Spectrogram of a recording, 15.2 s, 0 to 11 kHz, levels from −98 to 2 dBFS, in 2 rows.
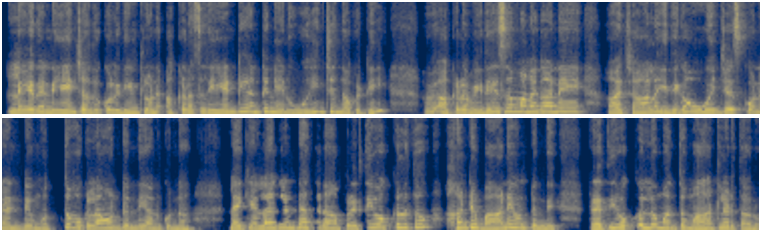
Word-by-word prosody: లేదండి. 265 -1 +3
ఏం 260 - +3
చదువుకోలేదు. 245 -2 0
ఇంట్లోనే 240 +2 -1
అక్కడసలు 260 +4 -2
ఏంటి 270 +4 +1
అంటే 280 +2 -1
నేను 265 -2 -2
ఊహించిందొకటి. 255 -6 -2 0.7
అక్కడ 270 - 0
విదేశమనగానే 285 +3 +2 0.4
ఆహ్, 245 0 +4
చాలా 235 +3 +1
ఇదిగా 255 +4 +1
ఊహించేసుకొనంటే 265 -2 +1
మొత్తం 225 +8 -4
ఒకలా 260 -1 +1
ఉంటుందనుకున్నా. 245 -4 -3 0.5
లైక్ 260 0 +2
ఎలాగంటే 270 +3 +2
అక్కడ 275 -2 -5 0.2
ప్రతి 255 +4 -2
ఒక్కరితో 315 +3 0 0.4
అంటే 285 +3 +4
బానే 235 +8 +3
ఉంటుంది. 255 -5 -1 0.4
ప్రతి 225 +4 +3
ఒక్కళ్ళు 285 +2 +1
మనతో 260 +1 0
మాట్లాడతారు. 235 -2 -1
260 Hz, 120 wpm, -23 LUFS, 240-275 Hz, 0.7 s, ఆహ్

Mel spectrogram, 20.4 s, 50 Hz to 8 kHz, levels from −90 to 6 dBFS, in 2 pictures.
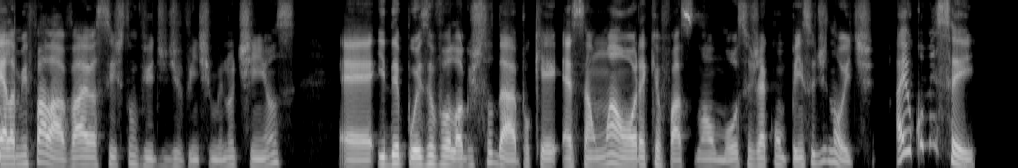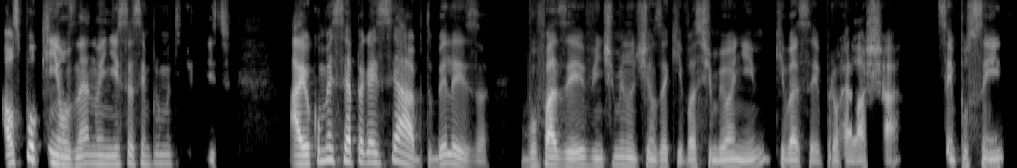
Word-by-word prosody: ela 140 -1 +8
me 145 +1 -4
falava: 125 -6 +4
"Ah, - - +5
eu - - +2
assisto 130 +3 -7
um - - -7
vídeo 120 -3 -9
de 115 0 -12
20 105 +2 -10
minutinhos, 120 +6 -7 0.5
eh, 105 -1 +4
e 130 - +2
depois 130 -2 +3
eu 150 - +2
vou 140 +1 +2
logo 120 -1 +2
estudar, 135 - +1
porque 115 +1 -4
essa 120 +1 0
1 130 +7 +2
hora 125 +1 +3
que - - -11
eu 130 - -1
faço 105 0 0
no 115 - -11
almoço, 110 +2 -5
já 125 0 0
é - - -11
compenso 125 +1 -5
de 180 +6 -9
noite". 180 -1 -4 0.2
Aí - - +3
eu 360 - -1
comecei, 190 - 0 0.4
aos 150 +2 +4
pouquinhos, 155 - +3
né, 140 +3 0
no 145 - -2
início 140 +1 -2
é - - -1
sempre 150 +1 -7
muito 150 0 -9
difícil. - - -15 0.6
Aí 145 - +8
eu 150 - +7
comecei 195 +3 +3
a - - -12
pegar 175 -2 +1
esse 165 +4 -5
hábito: 115 - +3
"Beleza, 115 -9 -2 0.3
vou 115 +3 -6
fazer 120 -1 +3
20 120 0 -6
minutinhos 120 -4 -4
aqui, 105 -2 -5
vou 110 - -3
assistir 110 -1 -5
meu 105 +1 0
anime, 110 - -2
que - - -7
vai 105 -1 +1
ser 95 -2 -9
pra - - -7
eu - - -8
relaxar - - -3 0.4
100%, 115 +1 -4
125 Hz, 200 wpm, -23 LUFS, 115-150 Hz, 0.6 s, ela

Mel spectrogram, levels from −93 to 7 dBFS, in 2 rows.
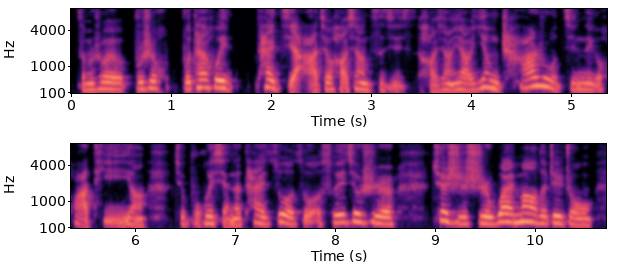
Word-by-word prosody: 怎 175 - -7
么 170 - 0
说， 185 -1 +2
不 180 +2 -4
是 200 +1 0 0.2
不 190 - +1
太 225 +2 +2
会 215 -3 +4 0.2
太 235 -2 +1
假， 200 +3 -1
就 180 -1 -2
好 - - -2
像 180 -3 -1
自 170 +3 -11
己 280 - -9 0.2
好 150 - -7
像 165 +1 -2
要 170 -2 0
硬 200 +1 -1
插 235 +4 -1
入 255 -8 +2
进 175 -1 -6
那 170 -1 -1
个 - - -5
话 - - -3
题 - - -10
一 - - -5
样， - - -2 0.3
就 - - -7
不 - - -9
会 200 0 +1
显 195 - -3
得 170 - +1
太 195 +3 -2
做 195 +1 +2
作， - - -4
所 220 - -3
以 230 - +4
就 250 +2 +3
是 205 -6 +2 0.4
确 280 -2 +3
实 220 -6 0
是 200 +1 +3
外 245 +5 +6
貌 240 0 +5
的 205 -2 0
这 210 -1 +3
种， 170 -4 -2
195 Hz, 270 characters per minute, -22 LUFS, 180-230 Hz, 0.4 s, 外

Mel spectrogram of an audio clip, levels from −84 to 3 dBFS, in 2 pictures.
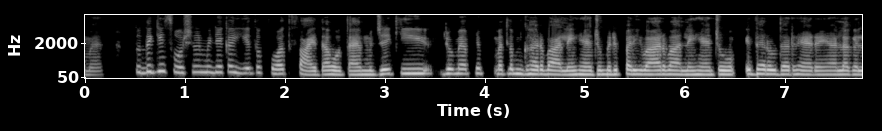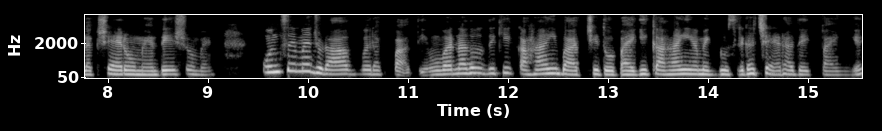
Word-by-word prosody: मैं। 170 0 -15 0.3
तो 280 - -6
देखिए 305 +5 0
सोशल 285 -1 -7
मीडिया 280 0 -4
का 290 - -4
ये 235 -3 -4
तो 265 - -9
बहुत 210 0 -2
फ़ायदा 170 +1 -2
होता 175 -1 0
है 175 - +1
मुझे 180 +3 +2
कि 225 -1 +1
जो 220 0 +2
मैं 215 0 -1
अपने 235 +2 -5 0.2
मतलब 215 +1 +1
घर 195 -1 +2
वाले 180 -1 +1
हैं 180 0 +3
जो 185 +1 +1
मेरे 190 0 +3
परिवार 190 -1 +3
वाले 180 -1 +1
हैं 180 - 0
जो 185 0 +3
इधर-उधर 195 -2 +3
रह 185 -2 0
रहे 180 0 -3
हैं 180 0 -4
अलग-अलग 180 -1 -1
शहरों 190 -2 +2
में 175 -1 0
देशों 190 +1 0
में, 170 -1 -11 0.5
उनसे 305 +5 +4
मैं 335 -1 +1
जुड़ाव 200 -5 0
रख 190 -2 -4
पाती 150 -3 -7
हूँ 170 +4 -5
वरना 210 +3 +2
तो 245 0 +2
देखिए 230 +3 -4
कहाँ 200 +2 -1
ही 230 +1 +4
बातचीत 195 -1 0
हो 175 - +5
पाएगी, 180 +3 +2
कहाँ 190 0 +1
ही 205 - +5
हम 195 -1 +3
एक-दूसरे 185 0 -1
का 215 +1 +4
चेहरा 205 -5 -2
देख 175 -2 -6
पाएँगे। 165 +3 -10
190 Hz, 225 wpm, -22 LUFS, 180-220 Hz, 0.5 s, हो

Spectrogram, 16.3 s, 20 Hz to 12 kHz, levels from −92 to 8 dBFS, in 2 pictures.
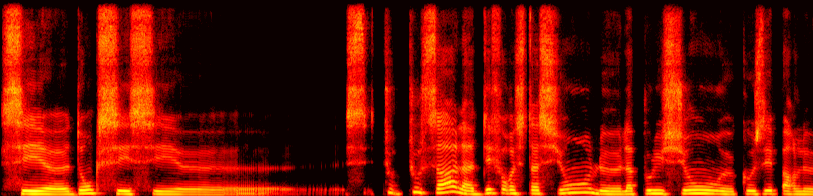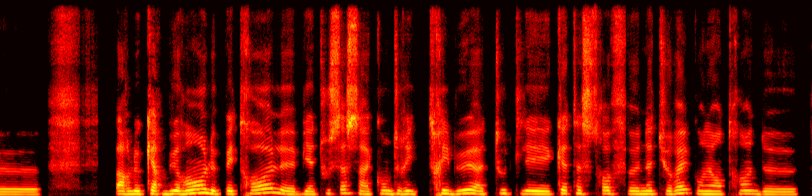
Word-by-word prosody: c'est, 175 -2 +6
heu, 160 0 +3
donc, 210 +5 +2
c'est 180 -2 +4
c'est, 165 -2 0
heu, 150 -2 -7 0.9
c'est - - -1 0.2
tout 245 -3 -5
tout 280 -2 -1
ça 250 +6 +2
la 195 -6 +2
déforestation, 215 +4 0
le 175 -7 +1
la 170 +1 0
pollution, 200 +1 +2
heu, 160 -1 -2
causée 185 +1 0
par 175 -2 -4
le 155 -2 -3 0.7
par 180 -1 +2
le 175 - +5
carburant, 185 +5 +3
le 195 -6 +2
pétrole, 200 +3 -1
bien 165 +1 -4
tout 195 - -12
ça, 210 +3 -1
ça 205 -5 +4
a 165 - -3
contribué 185 +2 -1
à 175 - -1
toutes 205 -3 -7
les 175 -2 +2
catastrophes, 195 -1 -3
heu, 175 - 0
naturelles 180 +5 -1
qu'on 180 -4 -3
est 170 - +2
en 165 -1 -1
train 190 +3 -6
de 155 -2 -5
180 Hz, 150 wpm, -23 LUFS, 170-205 Hz, 0.9 s, c'est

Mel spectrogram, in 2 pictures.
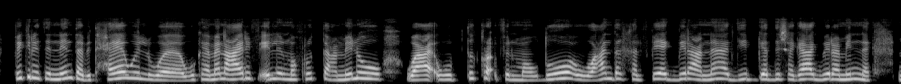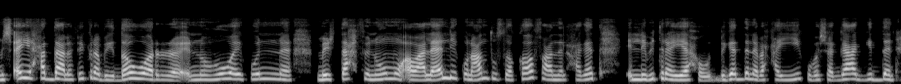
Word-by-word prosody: فكرة 295 +1 +1
إن 240 0 +2
أنتَ 285 +2 +2
بتحاول 255 +5 +1
و 210 -2 +1 0.2
وكمان 220 +6 -1
عارف 245 +3 +3
إيه - - +1
اللي 260 +3 0
المفروض 240 +2 -3
تعمله، 250 +3 +1 0.3
وعـا- 210 0 +5
وبتقرأ 275 +9 -3
في - - -10
الموضوع 210 +7 +1
وعندك 235 +5 -1
خلفية 240 +2 -1
كبيرة 245 +3 -2
عنها، 240 +3 0
دي 230 +1 -5
بجد 230 0 -1
شجاعة 240 0 +1
كبيرة 235 +1 +1
مِنَّك، 230 -3 0 0.2
مش 220 +1 -3
أي 295 +1 +4
حد 275 -3 +1
على 230 -3 +3
فكرة 265 +3 -2
بيدوّر 220 -2 +1
إنه 215 +1 -2
هو 240 +5 +1
يكون 240 -1 -1 0.3
مرتاح 225 +3 +1
في 245 - -5
نومه، 250 +3 0
أو 210 - +4
على 200 0 +4
الأقل 295 +3 +3
يكون 255 -6 -3
عنده 265 +6 0
ثقافة 255 +5 -3
عن 215 -1 -1
الحاجات 220 +4 -5 0.3
اللي 220 +1 +2
بتريحه، 215 -6 +1
بجد 230 +5 -1
أنا 240 -5 0
بأحيّيَك 215 +3 -6
وباشجّعك 220 +3 -1
جدًا 225 +2 -3
235 Hz, 170 wpm, -18 LUFS, 215-255 Hz, 0.3 s, وعـا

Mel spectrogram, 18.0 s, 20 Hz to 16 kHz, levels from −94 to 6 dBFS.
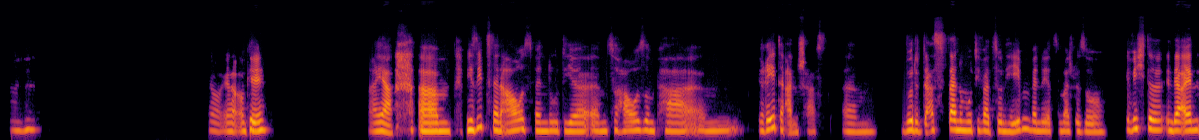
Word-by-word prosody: Mhm. 205 +2 -8 2.6
Ja, 185 -4 -11
ja, 185 +1 -4
okay. 210 +2 +3 1.5
Ah 185 - -7
ja. 175 -5 +4 0.4
Ähm, 185 0 +6 0.2
wie 210 0 +7
sieht's 260 +4 -1
denn 200 -2 +3
aus, 215 -1 0
wenn 190 -1 0
du 190 0 -2
dir, 185 0 -1
ähm, 185 0 -3
zu 200 0 -9
Hause 205 0 -1
'n 190 -1 -2
paar, 185 +2 -3
ähm, 200 +2 -7 0.2
Geräte 215 +2 +2
anschaffst? 170 +2 -9 0.2
Ähm, 175 0 -8 0.4
würde 195 +1 +2
das 205 +3 -5
deine 215 -2 +6
Motivation 195 -1 -1
heben, 200 +5 -1
wenn 195 -1 -1
du 190 - -2
jetzt 185 0 -7
zum 185 - -9
Beispiel 185 -1 -6
so 175 -1 -5 0.3
Gewichte 235 +2 +2 0.2
in 200 -1 0
der 200 -1 +6
einen 205 +1 +5
195 Hz, 125 wpm, -21 LUFS, 185-205 Hz, 2.6 s, wie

